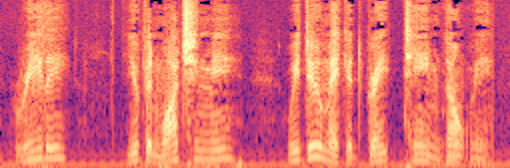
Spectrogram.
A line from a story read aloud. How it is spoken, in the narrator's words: Cowardy laughed and said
